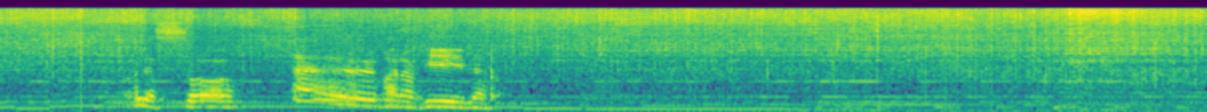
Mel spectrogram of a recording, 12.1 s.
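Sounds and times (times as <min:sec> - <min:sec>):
faint background music: 0:00.0 - 0:12.0
patties sizzling in oil: 0:00.0 - 0:12.0.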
